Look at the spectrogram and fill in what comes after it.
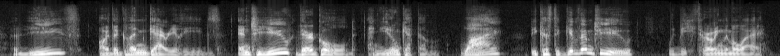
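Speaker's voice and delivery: harsh, cold, cutting delivery. Quoting a harsh film sales speech: Alec Baldwin impression. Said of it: "my best Alec Baldwin impression".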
